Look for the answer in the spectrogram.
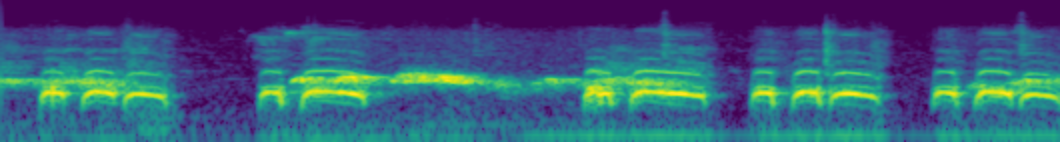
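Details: Cooing spotted dove, 'gáy gù kích bổi' style: clusters of short, bowed low coos alternate with a longer smooth rolling coo, separated by brief silences, over a faint low hum.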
